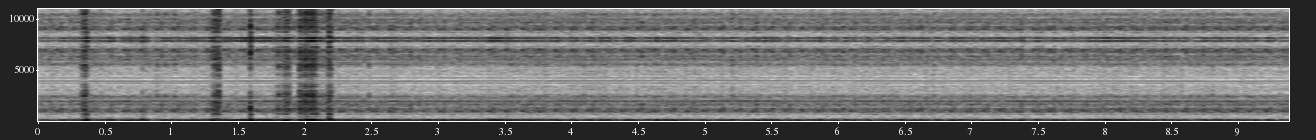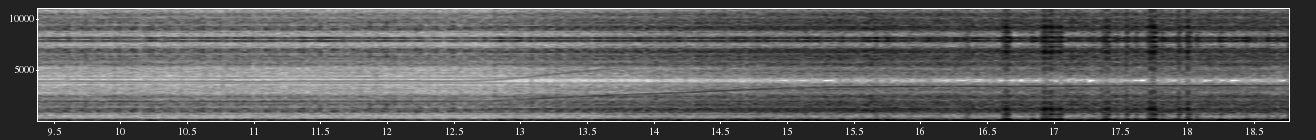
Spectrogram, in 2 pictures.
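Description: Single-engine Cessna's piston engine idling, heard from inside the cockpit. About two-thirds of the way through the engine speeds up with a rising whine, and it grows steadily louder.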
